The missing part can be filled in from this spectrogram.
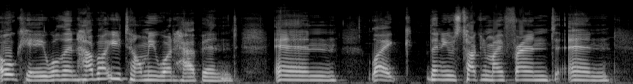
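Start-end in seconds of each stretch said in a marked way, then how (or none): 0.0-2.4 put-on sarcastic tone. Recounting what a man said when she asked to file a report, imitating a sarcastic tone. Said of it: "he kind of got like this sarcastic tone".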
